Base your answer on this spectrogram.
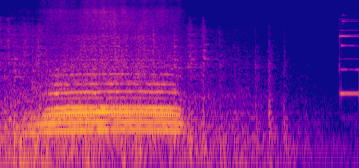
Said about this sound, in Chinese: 女巫看到了一台火车。火车一直在发礼物出去。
